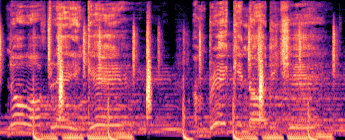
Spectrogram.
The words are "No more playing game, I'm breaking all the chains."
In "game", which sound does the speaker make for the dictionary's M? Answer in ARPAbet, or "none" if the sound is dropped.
none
